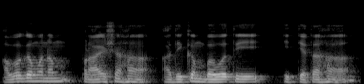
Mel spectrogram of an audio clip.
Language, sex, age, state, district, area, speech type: Sanskrit, male, 45-60, Andhra Pradesh, Kurnool, rural, spontaneous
